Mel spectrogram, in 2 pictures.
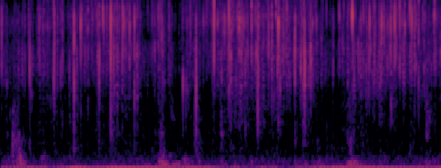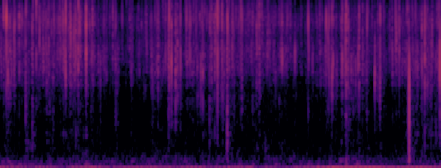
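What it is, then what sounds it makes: Cloud slime. A mound of white cloud slime on a wooden table is pinched, pressed and scratched with long nails. It gives off a steady, soft stream of dense, bright crinkling and crackling, with many tiny sharp pops and faint low thuds from the presses.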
